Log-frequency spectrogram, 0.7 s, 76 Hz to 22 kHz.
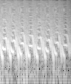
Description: mana; CHOMPStation2; arcade; Ambiance and Sound Updates

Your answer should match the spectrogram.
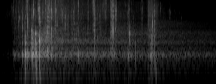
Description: hatch, alien

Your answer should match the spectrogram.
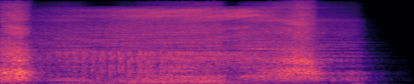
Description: hiss, alien voice

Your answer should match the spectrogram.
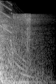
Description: Taser, weapons

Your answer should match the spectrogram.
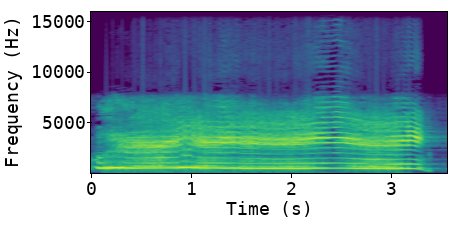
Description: reee; Bubberstation

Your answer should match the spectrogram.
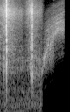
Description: laser Pump

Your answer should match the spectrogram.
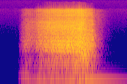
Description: shadow attack; Paradise; shadowdemon

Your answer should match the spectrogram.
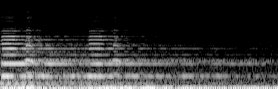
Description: honk echo distant

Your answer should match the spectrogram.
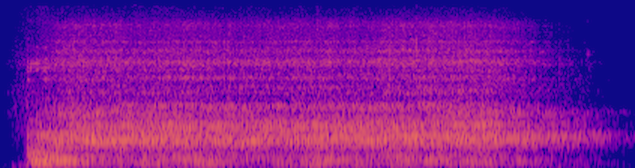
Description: low hiss, alien voice

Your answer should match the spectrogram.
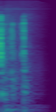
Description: terminal button, machines

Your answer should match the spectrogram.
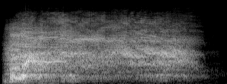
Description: screech, alien voice

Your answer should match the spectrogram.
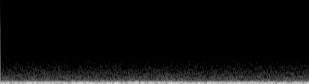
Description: cave loop; Spookystation

